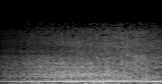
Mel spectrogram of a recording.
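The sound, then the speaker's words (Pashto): An aid vehicle's engine drones as it travels a rough, potholed road from Baghran district toward Lashkargah. The rumble is loud, steady and continuous, with no voices. “دا د باغران ولسوالۍ ته پر غځېدلي کنډ او کپر سړک د روان هغه کومک لرونکي بایپور موټر ژغ دی چې اوس مهال مرکز لشکرګاه ښار ته د باغران ولسوالۍ څخه راورسېدلی.”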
